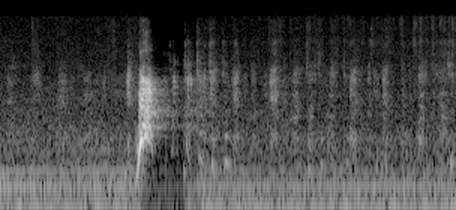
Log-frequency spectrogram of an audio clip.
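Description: A dog gives one short, loud bark about two seconds in, rising sharply in pitch. Otherwise only faint background sound.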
